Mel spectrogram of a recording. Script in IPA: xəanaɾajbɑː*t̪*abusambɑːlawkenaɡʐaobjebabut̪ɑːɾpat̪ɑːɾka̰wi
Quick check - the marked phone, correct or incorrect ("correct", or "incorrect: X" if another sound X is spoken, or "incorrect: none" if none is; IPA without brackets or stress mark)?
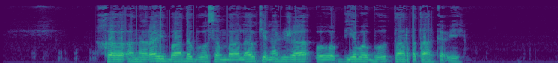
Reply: incorrect: d̪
